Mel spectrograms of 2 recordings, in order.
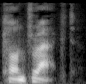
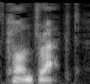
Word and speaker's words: contract: Stress on the last syllable is a verb. Examples: contract and contract. The former is a noun. Sign this contract. Whereas the latter is a verb. The muscles contract.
